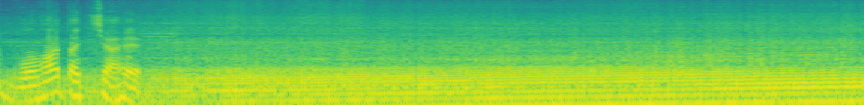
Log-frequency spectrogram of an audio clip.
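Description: A motorcycle engine drones steadily at cruising speed.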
